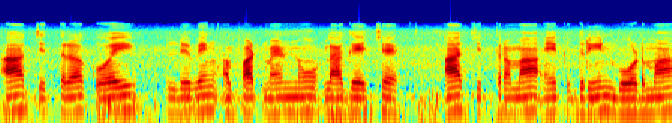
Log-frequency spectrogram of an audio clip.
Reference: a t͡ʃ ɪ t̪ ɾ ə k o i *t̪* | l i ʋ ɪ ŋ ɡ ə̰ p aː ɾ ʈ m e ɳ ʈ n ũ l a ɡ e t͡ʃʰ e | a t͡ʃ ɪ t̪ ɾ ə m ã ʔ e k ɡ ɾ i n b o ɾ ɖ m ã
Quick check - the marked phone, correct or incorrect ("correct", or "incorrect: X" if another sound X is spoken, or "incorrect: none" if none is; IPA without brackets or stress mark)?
incorrect: none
